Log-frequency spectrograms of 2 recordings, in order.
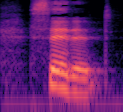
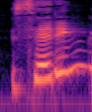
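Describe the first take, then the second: First: Said in the usual way. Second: Setting? said as one word, ending in a puzzled high rise. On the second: Shown as a demonstration. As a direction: question the word Setting? with a high lift at the end. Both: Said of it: "where Making a Murderer is setting".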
